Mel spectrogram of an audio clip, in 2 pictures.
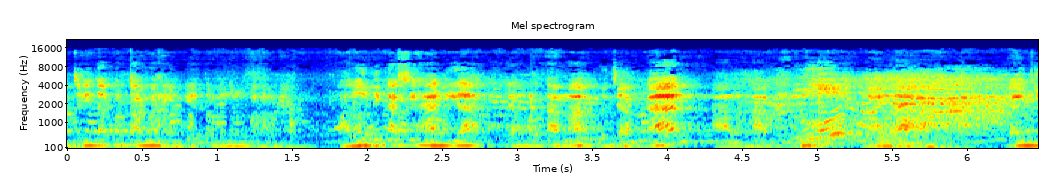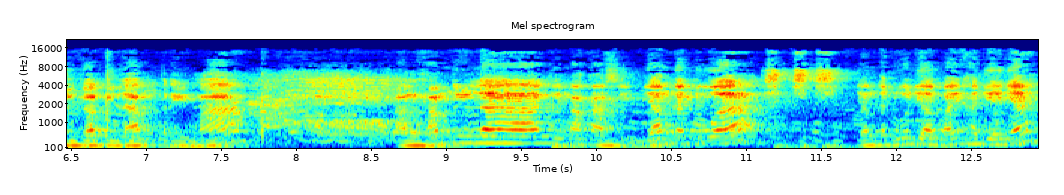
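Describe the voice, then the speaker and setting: A woman telling religious stories to children, animated and teacherly, with questions and call-and-response. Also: medium pitch. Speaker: children's storyteller. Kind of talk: interactive religious storytelling for children. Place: outdoor mosque yard event. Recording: echoey PA, distant mic, music and crowd.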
